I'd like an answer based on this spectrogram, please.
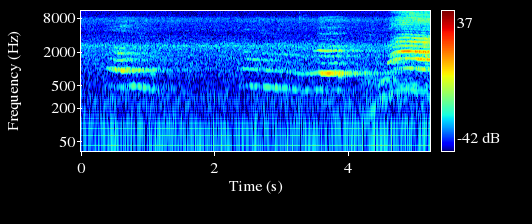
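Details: Domestic cats fighting: drawn-out wavering yowls that slide up and down, growing louder with a harsh rising wail near the end over low background hiss.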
